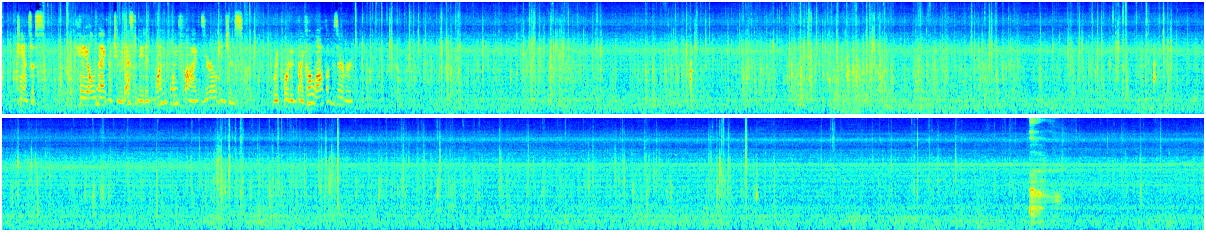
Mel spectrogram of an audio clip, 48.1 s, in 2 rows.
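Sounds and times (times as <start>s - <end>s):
raindrops ticking on a surface: 0.0s - 48.0s
rain hissing: 44.6s - 46.5s.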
